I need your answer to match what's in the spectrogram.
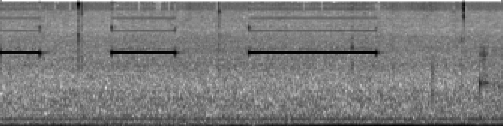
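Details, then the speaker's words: Multimeter continuity test with an alligator clip on one end of a wire and the positive probe on the other: clear high-pitched beeps each time the circuit closes, over a low rumble, showing the wire is intact, not broken. "so doing both would actually make the buzzing noise which is called the continuity test"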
